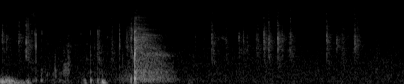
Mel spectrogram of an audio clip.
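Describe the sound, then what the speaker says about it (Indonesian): Computer keyboard typing as a username and password are entered, with quiet, irregular clicks and taps, close and faint, in a hushed room with no talking. "Coba saya ketikkan."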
